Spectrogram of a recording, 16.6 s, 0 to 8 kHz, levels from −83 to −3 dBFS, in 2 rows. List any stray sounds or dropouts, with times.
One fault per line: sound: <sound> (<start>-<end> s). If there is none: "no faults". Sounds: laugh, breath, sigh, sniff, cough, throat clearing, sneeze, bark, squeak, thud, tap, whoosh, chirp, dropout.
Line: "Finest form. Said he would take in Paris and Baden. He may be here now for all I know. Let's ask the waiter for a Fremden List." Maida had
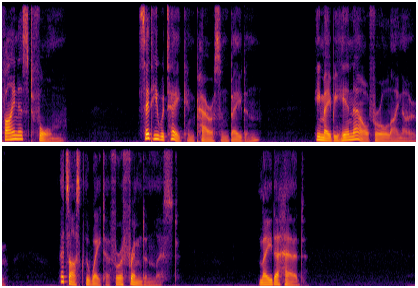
no faults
